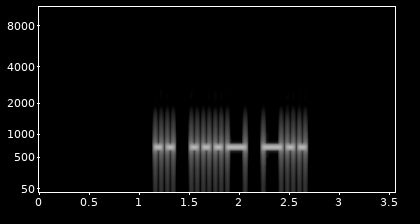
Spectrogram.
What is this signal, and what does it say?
Morse code, heard as a keyed tone, about 20 wpm, 700 Hz. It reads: IVD
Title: Three Challenging Letter-Number Combinations 20wpm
